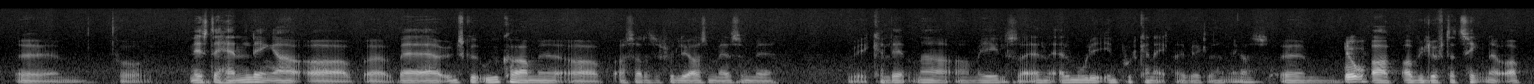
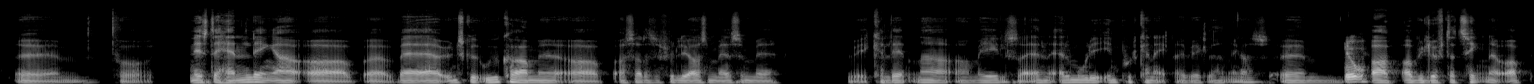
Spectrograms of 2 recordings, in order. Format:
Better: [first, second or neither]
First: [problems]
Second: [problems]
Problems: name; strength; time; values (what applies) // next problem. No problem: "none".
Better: second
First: hiss; noticeable; throughout; 15 dB below the speech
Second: none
